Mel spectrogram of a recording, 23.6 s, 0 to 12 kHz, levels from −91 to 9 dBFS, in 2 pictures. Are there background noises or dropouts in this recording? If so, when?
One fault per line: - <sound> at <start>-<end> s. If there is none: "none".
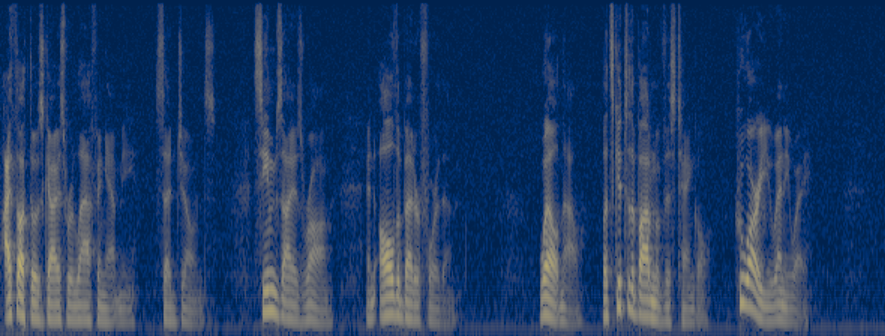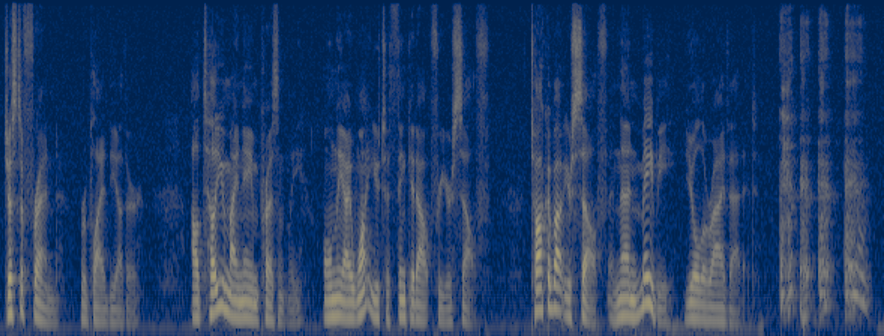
- throat clearing at 22.2-23.4 s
